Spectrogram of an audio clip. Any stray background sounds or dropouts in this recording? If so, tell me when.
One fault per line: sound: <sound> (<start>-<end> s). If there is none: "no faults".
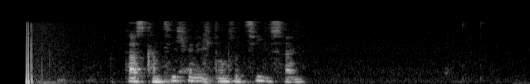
no faults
